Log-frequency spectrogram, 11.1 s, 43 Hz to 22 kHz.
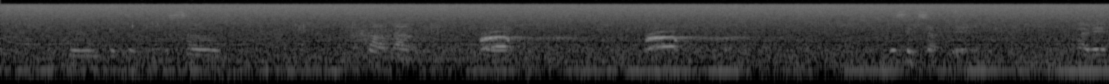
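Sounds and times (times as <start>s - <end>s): steady low hum: 0.0s - 11.0s
orca calls underwater: 4.8s - 5.2s, 6.4s - 6.9s.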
